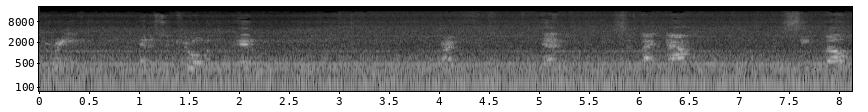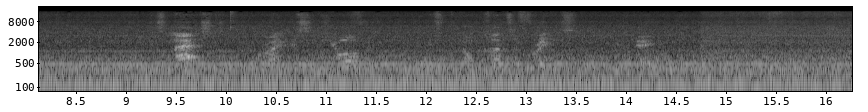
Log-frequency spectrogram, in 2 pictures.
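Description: Steady low hum of an idling city transit bus, with voices talking over it.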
